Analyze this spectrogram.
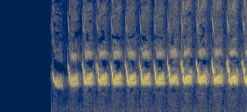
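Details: European greenfinch rolling song phrase for tutoring captive birds: after a brief silence, a steady rattle of rich, repeated notes runs for about two seconds.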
